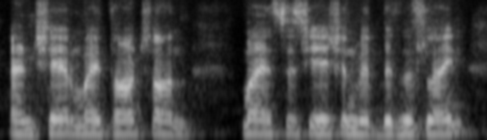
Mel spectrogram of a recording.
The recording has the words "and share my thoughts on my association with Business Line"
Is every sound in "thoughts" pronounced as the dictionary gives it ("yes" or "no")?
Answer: no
